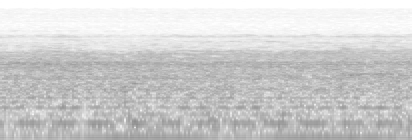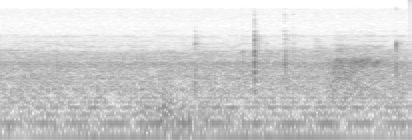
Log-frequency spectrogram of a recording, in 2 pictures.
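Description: Hot-air rework station blowing, a steady hiss over a low hum. A few light clicks of tweezers against the circuit board come about six to seven seconds in.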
